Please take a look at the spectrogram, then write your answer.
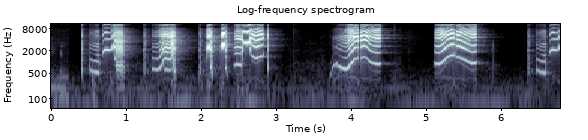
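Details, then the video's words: Indian ringneck parakeet talking and calling: a rapid chattering string of clipped, word-like squeaky syllables, then two long wavering nasal screeches with pauses between. "Talking and natural sounds of Indian ringneck parrots"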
